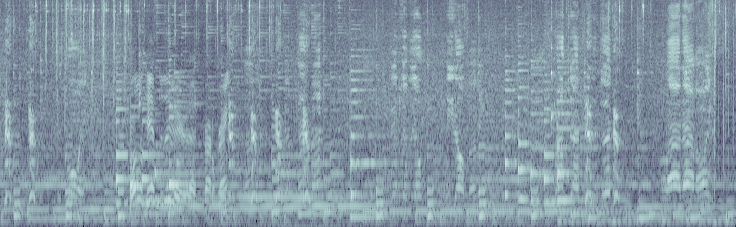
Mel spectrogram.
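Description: A dog yipping and whining several times, short cries that rise and fall in pitch, over background music.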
